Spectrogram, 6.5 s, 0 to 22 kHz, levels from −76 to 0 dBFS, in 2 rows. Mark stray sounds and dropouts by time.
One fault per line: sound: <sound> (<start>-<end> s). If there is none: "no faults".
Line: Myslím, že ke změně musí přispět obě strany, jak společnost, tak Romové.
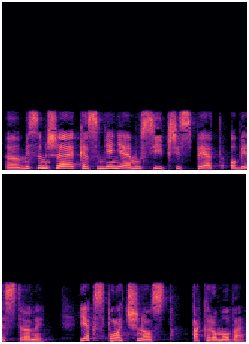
no faults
